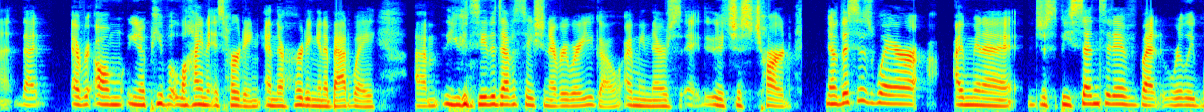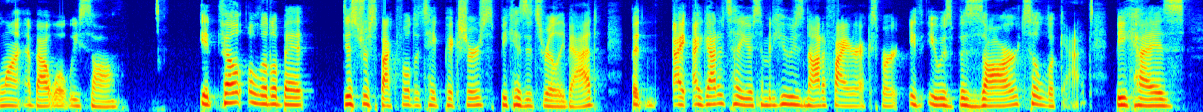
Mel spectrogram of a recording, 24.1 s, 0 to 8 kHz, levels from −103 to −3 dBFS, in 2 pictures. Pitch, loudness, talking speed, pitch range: 185 Hz, -23 LUFS, 205 wpm, 170-205 Hz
